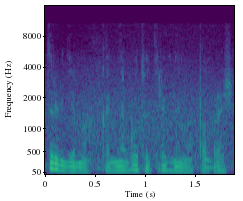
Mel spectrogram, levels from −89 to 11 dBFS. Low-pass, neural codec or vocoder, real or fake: 10.8 kHz; none; real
